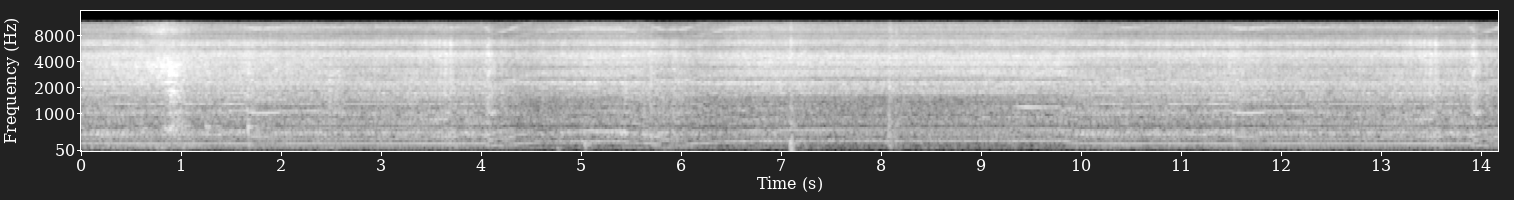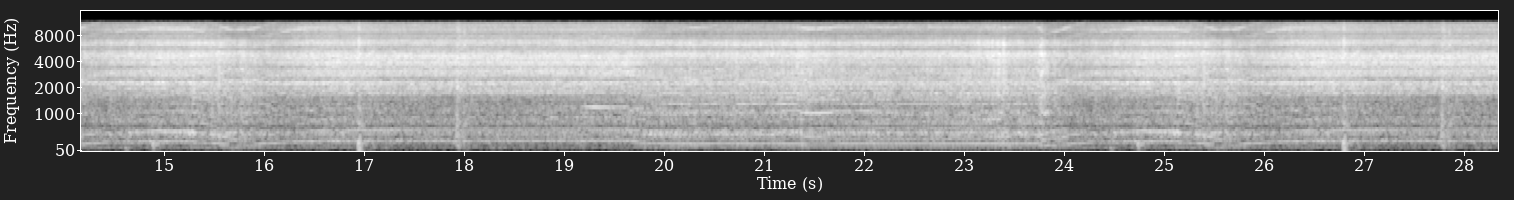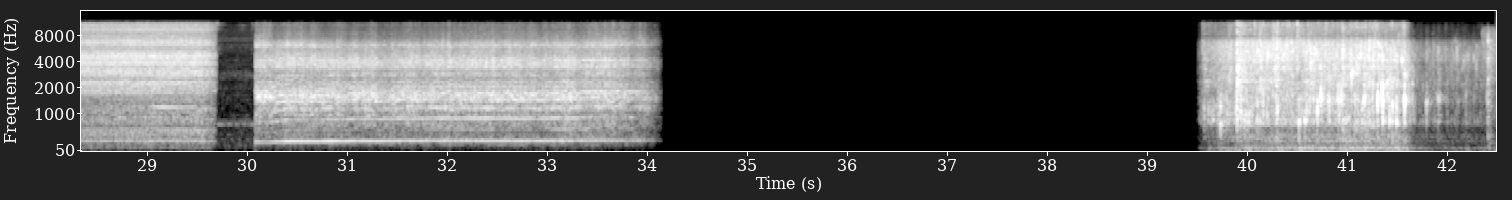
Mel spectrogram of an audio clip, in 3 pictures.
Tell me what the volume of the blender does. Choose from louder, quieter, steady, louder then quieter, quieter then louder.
steady.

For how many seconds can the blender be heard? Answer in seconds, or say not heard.
34 s.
